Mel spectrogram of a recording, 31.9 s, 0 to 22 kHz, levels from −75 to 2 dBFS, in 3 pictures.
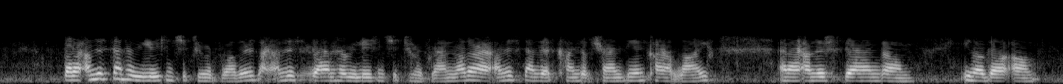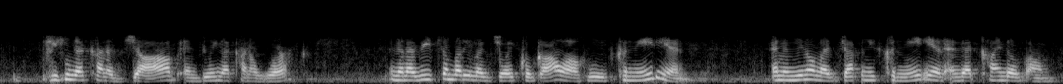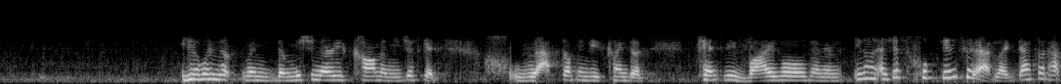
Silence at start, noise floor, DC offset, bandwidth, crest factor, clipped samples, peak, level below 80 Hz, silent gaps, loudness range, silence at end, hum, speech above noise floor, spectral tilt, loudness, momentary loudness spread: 0.2 s; -44 dBFS; under 0.1%; 4 kHz; 18 dB; under 0.1%; -2 dBFS; -60 dBFS; none; 3 LU; 0 s; none; 26 dB; -11 dB/octave; -19 LUFS; 9 LU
